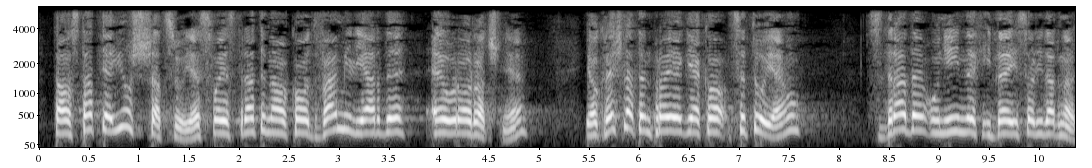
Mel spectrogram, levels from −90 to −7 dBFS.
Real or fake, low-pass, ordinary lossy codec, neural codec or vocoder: real; 5.4 kHz; AAC, 32 kbps; none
